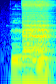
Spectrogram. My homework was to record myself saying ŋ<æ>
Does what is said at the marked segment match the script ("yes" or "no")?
yes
